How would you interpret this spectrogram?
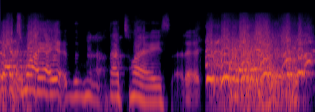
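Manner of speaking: laughing loud and high through the words. Real, not acted. Laughing at the host's teasing about the young room. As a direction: caught out, laughing it off. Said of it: "Sign here just to let us know how young this room is".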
